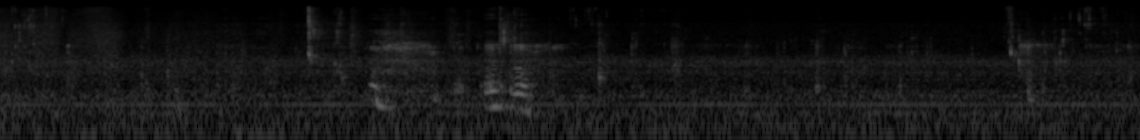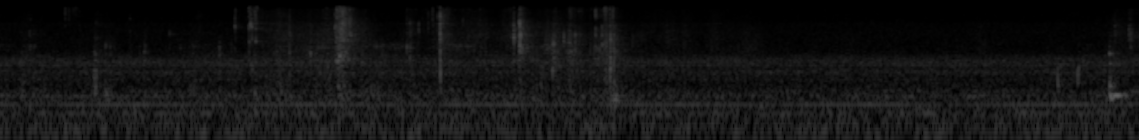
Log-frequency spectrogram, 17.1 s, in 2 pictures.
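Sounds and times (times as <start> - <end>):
chewing food: 0.0 - 13.4
low steady hum: 0.0 - 17.0.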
